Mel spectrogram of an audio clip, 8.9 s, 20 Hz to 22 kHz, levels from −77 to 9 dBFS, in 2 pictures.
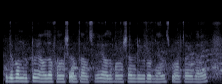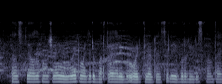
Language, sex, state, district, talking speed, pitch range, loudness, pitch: Kannada, male, Karnataka, Gulbarga, 155 wpm, 135-145 Hz, -26 LUFS, 140 Hz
